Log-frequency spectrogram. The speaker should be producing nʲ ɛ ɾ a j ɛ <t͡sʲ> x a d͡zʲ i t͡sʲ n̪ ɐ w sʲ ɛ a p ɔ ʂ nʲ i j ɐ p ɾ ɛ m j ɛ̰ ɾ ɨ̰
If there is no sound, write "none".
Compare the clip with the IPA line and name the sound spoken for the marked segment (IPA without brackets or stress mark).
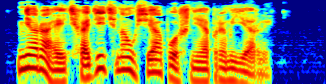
t͡sʲ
